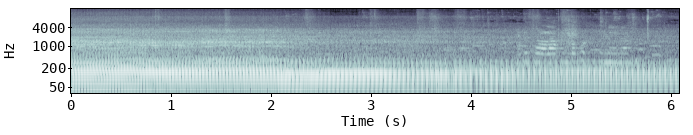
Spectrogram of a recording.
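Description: Motor scooter engine revving as it pulls away, then dropping back about two seconds in to a lower, steady running note that grows quieter as it moves off.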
